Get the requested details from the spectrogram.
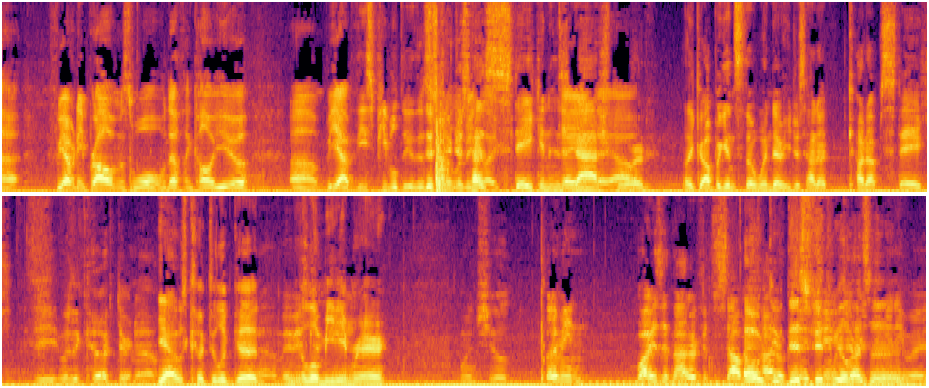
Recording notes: This special edition episode was recorded in a camper at Rednecks with Paychecks. Audio may be a little funky considering...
